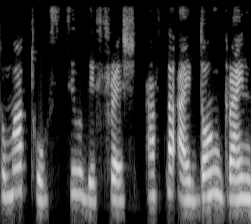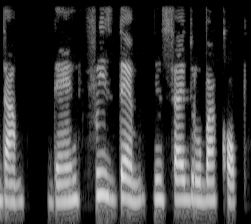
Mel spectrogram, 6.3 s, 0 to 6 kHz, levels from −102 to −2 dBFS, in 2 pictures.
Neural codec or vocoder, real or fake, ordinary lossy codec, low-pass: none; real; none; 5.4 kHz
